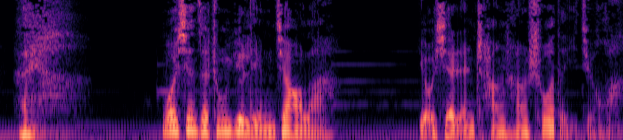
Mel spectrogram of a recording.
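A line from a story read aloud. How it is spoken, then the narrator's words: Long bitter sigh. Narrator (Chinese): 李志东也跟着长叹一声，苦涩的说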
